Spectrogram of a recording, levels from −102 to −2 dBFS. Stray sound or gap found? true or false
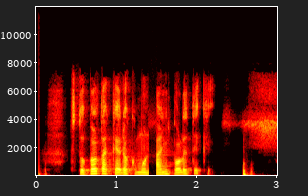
true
